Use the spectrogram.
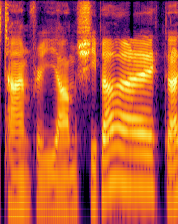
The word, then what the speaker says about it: Shibai: It's time for Shibai.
